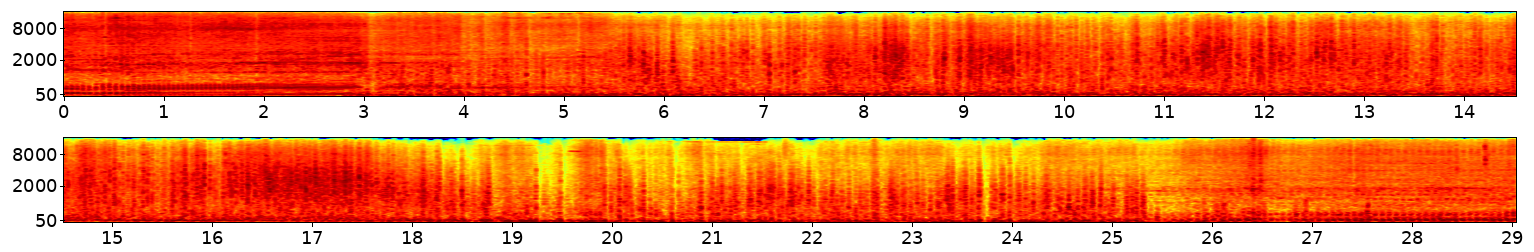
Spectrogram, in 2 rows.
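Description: Yamaha Ténéré 600 single-cylinder motorcycle engine, heard from the bike's onboard camera. It sits running at a stop, pulls away about three seconds in, and carries on running through town traffic.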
